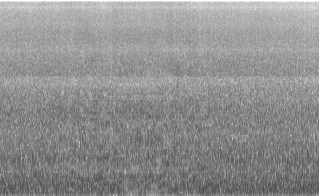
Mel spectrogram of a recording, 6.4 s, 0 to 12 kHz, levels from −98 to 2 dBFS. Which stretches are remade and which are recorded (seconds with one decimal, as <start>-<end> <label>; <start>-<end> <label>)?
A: 0.0-1.2 recorded; 1.2-4.2 remade; 4.2-6.4 recorded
